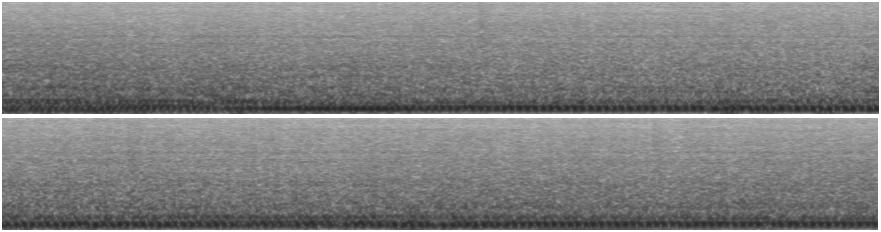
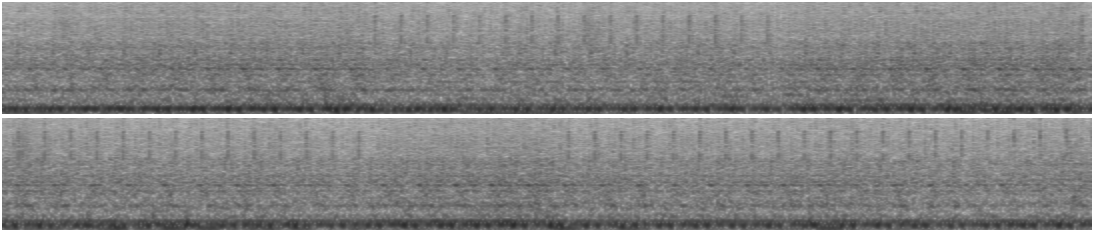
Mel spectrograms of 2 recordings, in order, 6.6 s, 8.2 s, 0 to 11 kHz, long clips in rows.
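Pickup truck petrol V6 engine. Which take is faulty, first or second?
second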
